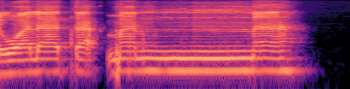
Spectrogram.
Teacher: makhrajnya adalah makhraj nun. Tapi yang bergerak bibirnya itu yang monyong sebentar. Monyongnya, Bibir monyong sebentar. · Menghimpun dua bibir untuk mengiringi huruf yang sukun sebagai isyarat dhammah dengan tanpa suara dan nafas. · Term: ismam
